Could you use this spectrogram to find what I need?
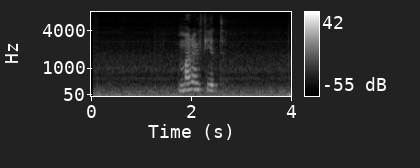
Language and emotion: Russian, neutral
